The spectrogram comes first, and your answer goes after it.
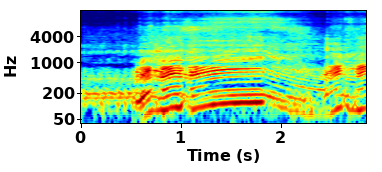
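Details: Side-mount two-stroke brush cutter with its carburetor fuel screw (under the carb) turned half a turn for string-line use, cutting grass: high, clean revving that dips briefly and recovers, no labouring; normal running under load.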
